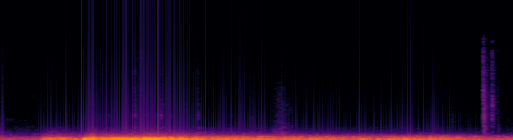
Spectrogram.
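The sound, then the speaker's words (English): A deep, rolling rumble of thunder from a thunderstorm in San Diego County on a Monday swells in after a brief quiet and lingers at a steady, heavy level, a broad low roar with no voices present. “Thunderstorms brought some wild weather to San Diego County on Monday.”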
